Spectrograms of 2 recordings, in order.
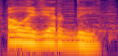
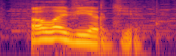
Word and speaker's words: Алаверди: Со служением «тамады» непосредственно связано правильное понимание возгласа «Алаверды». Кстати, в Грузии его произносят так – «Алаверди».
